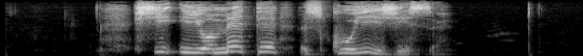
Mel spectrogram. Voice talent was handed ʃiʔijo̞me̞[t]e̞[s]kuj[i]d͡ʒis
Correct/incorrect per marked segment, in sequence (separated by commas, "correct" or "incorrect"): correct, correct, correct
